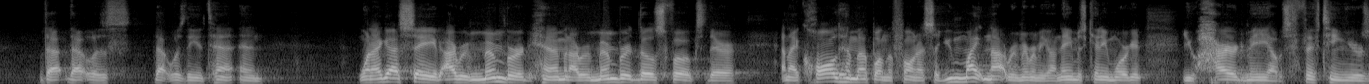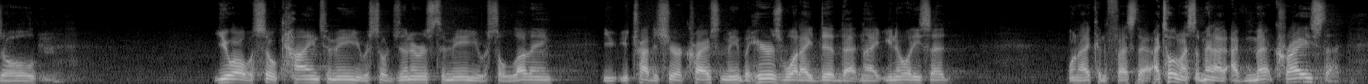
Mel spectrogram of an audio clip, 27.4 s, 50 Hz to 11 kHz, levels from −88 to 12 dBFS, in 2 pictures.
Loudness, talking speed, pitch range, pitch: -23 LUFS, 225 wpm, 105-120 Hz, 110 Hz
